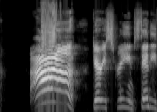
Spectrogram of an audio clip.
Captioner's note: a scream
